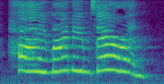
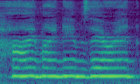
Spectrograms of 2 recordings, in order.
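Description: First: It is said at a very high pitch. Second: It is said at a lower pitch. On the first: "go from there to doing it on a monotone" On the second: "start to take that down"

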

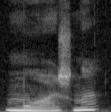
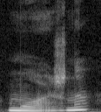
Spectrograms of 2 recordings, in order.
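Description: No difference in how they are said.

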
